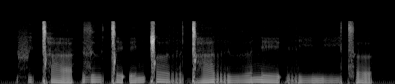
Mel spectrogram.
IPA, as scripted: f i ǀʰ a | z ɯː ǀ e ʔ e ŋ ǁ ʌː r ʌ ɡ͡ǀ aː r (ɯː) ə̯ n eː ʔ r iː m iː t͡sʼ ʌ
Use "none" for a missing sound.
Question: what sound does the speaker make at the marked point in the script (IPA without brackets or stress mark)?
ɯː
